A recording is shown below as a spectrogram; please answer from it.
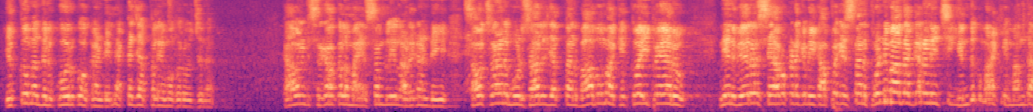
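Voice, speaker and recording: A man preaches at a conference, his voice very high for a man. He keeps asking the audience questions and checking they understand. The sound is echoey and he stands far from the mic. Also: a bit bright. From Andhra Pradesh, India. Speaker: Bible teacher preaching. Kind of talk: sermon at a pastors' conference. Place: large echoey hall. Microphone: distant from the mic.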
